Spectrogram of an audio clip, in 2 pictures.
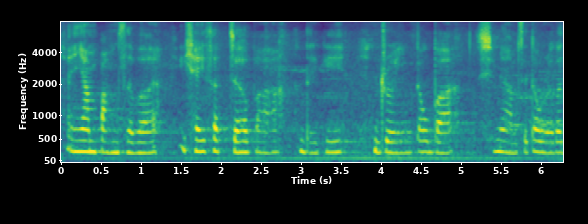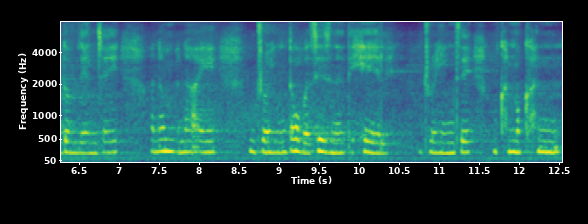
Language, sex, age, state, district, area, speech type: Manipuri, female, 18-30, Manipur, Imphal West, rural, spontaneous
